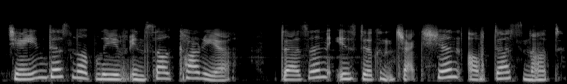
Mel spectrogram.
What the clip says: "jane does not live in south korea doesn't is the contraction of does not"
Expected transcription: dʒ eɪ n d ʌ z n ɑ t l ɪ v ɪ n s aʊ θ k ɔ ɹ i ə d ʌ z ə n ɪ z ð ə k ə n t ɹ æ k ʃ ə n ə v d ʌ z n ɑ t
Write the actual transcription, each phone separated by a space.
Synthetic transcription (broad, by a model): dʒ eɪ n d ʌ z n ɑ t l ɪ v ɪ n s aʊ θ k ɔ ɹ i ə d ʌ z ə n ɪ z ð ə k ə n t ɹ æ k ʃ ə n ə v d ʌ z n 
